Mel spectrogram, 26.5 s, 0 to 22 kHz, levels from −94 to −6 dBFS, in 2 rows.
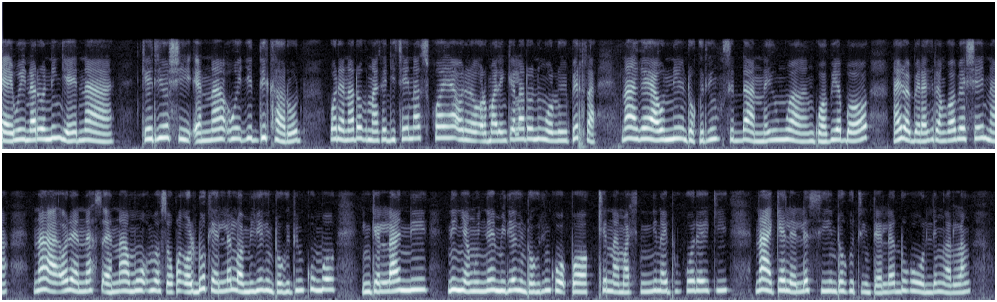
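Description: Throughout, the speech likely went through Bluetooth LC3 compression at a rate fitting 32 kbps, leaving a plainly grainy, breathy edge and nothing above 7.8 kHz.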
